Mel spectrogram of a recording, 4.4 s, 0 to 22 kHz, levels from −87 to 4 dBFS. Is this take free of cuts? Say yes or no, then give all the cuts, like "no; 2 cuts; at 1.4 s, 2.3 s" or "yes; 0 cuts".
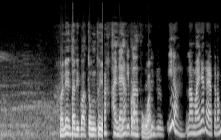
no; 1 cut; at 2.1 s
